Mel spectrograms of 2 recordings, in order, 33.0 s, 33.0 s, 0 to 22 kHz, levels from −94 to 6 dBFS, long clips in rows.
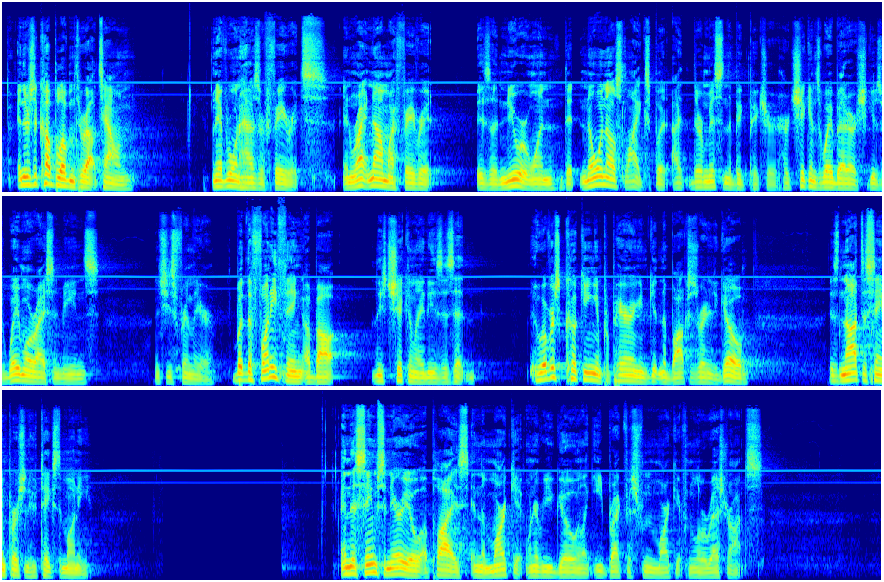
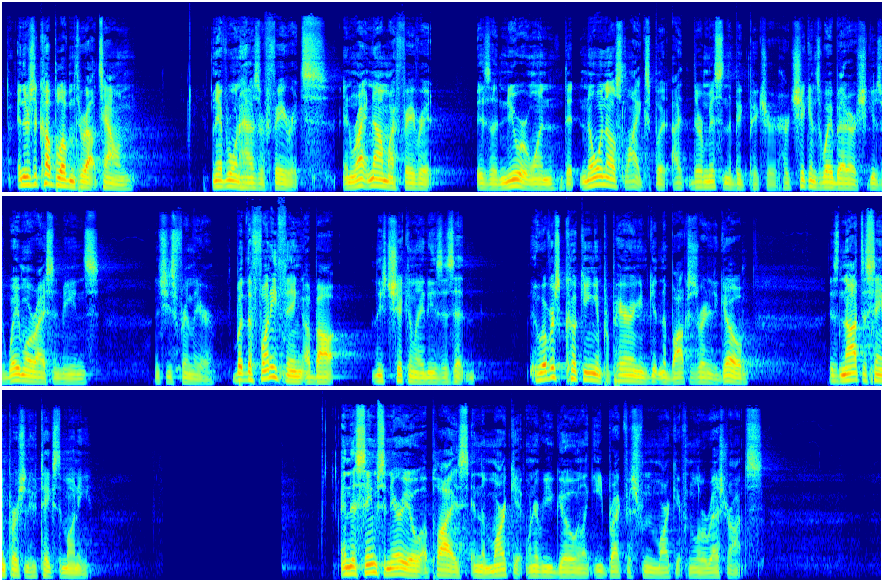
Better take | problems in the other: second | high-pitched whine; faint; throughout; 4 kHz, 35 dB below the speech

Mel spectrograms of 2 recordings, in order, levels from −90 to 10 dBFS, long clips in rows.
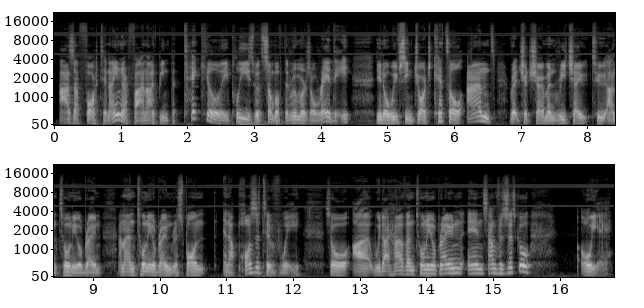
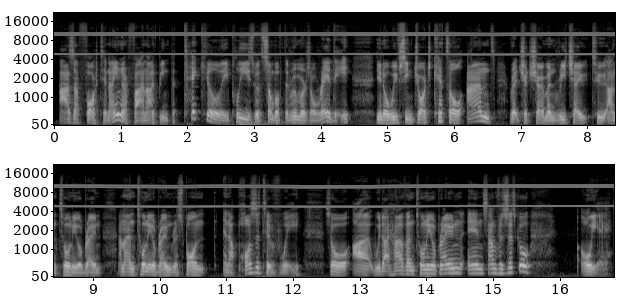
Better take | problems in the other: first | high-pitched whine; loud; throughout; 5 kHz, 6 dB below the speech; faint in the first

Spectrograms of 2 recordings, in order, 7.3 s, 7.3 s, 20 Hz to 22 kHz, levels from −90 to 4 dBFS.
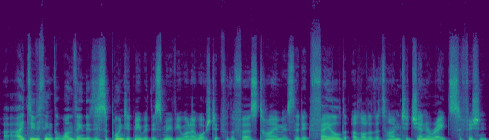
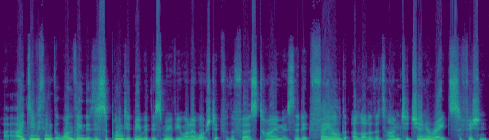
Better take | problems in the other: first | distortion; slight; 7% of the sound clipped

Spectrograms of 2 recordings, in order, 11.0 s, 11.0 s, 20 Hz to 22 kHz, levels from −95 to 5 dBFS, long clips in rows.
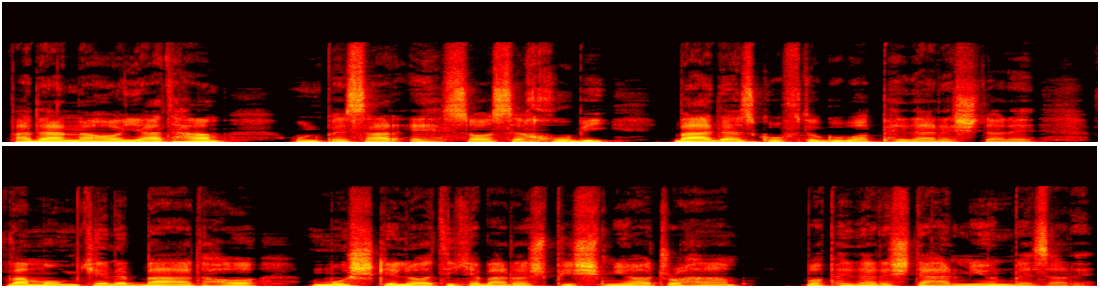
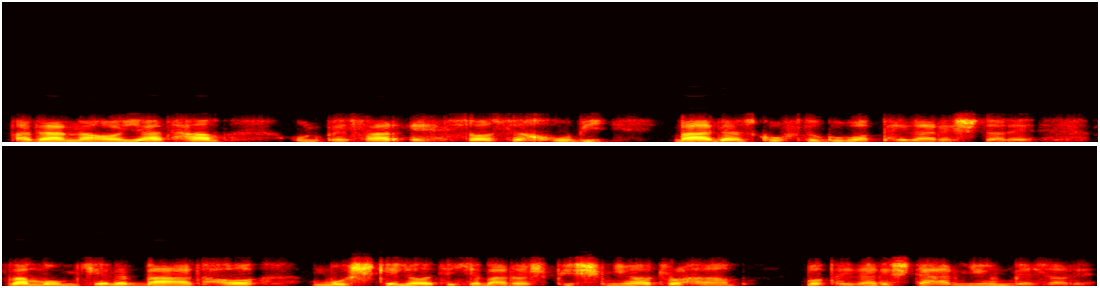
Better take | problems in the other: first | phone-call audio; nothing above 3.5 kHz

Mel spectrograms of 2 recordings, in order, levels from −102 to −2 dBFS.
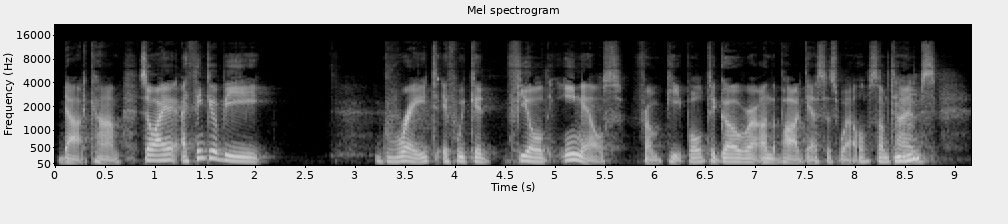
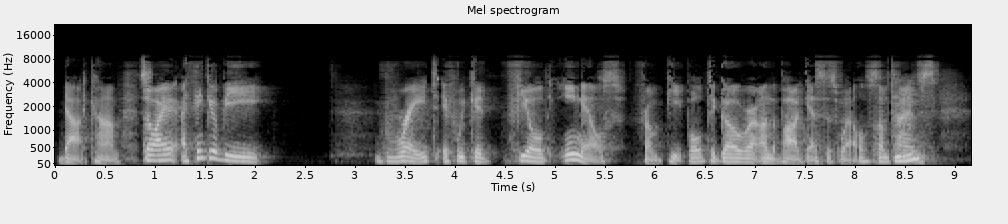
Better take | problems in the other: first | garbled, watery; badly; nothing above 7.5 kHz

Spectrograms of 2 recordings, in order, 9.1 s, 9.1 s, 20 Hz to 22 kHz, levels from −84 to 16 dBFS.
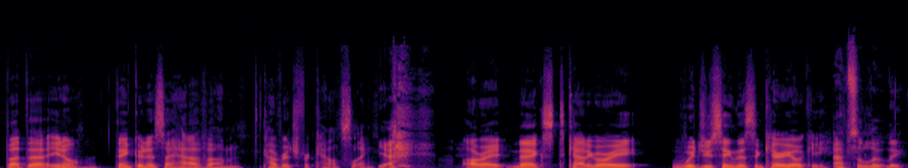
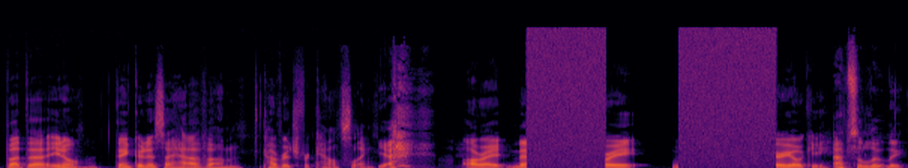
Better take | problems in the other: first | audio cutting out; filled with static; at 5.5 s for 1 s and at 7 s for 1 s

